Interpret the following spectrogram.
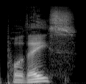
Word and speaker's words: podéis: But it would be pronounced for poder, it would be podéis.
